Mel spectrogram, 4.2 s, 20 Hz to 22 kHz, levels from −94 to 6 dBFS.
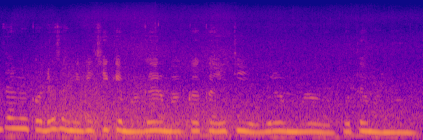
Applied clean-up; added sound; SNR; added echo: none; Ocean; 11 dB; none.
